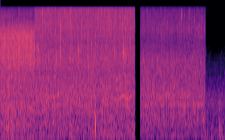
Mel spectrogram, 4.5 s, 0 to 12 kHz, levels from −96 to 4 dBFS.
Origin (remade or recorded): remade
